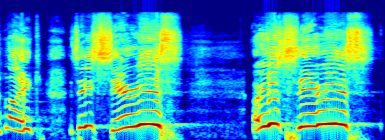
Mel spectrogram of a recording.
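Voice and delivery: high, slow incredulous cry; preacher hamming up disbelief; mock disbelief. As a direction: act out shocked disbelief.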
